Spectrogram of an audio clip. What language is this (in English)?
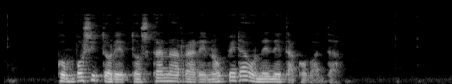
Basque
